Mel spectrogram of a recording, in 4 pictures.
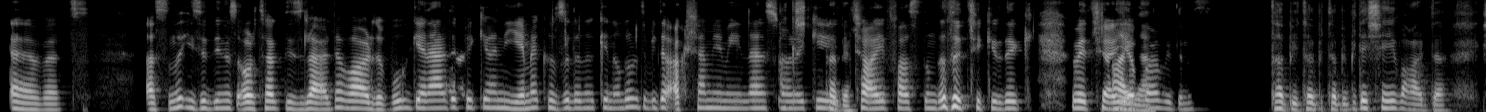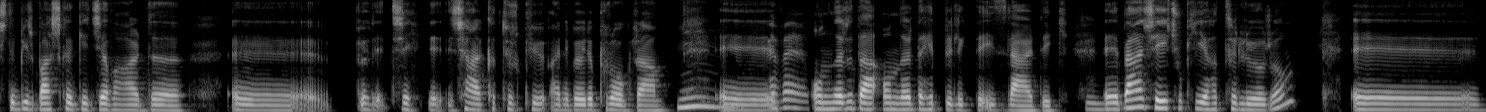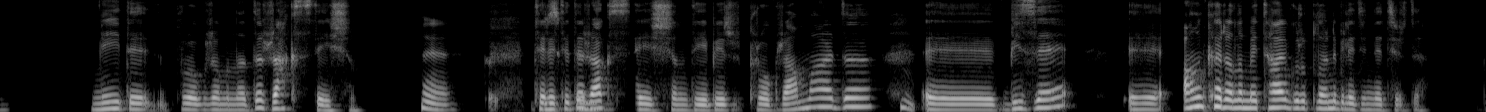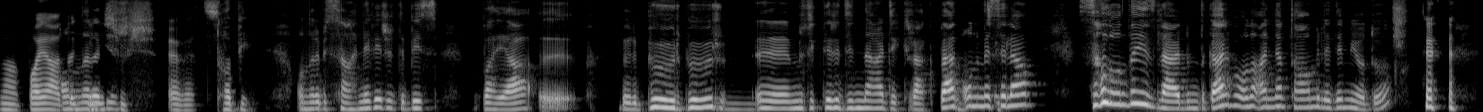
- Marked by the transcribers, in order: unintelligible speech; laughing while speaking: "faslında da"; tapping; unintelligible speech; unintelligible speech; unintelligible speech; laughing while speaking: "salonda"; other background noise; chuckle
- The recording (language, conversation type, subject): Turkish, podcast, Nostalji neden bu kadar insanı cezbediyor, ne diyorsun?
